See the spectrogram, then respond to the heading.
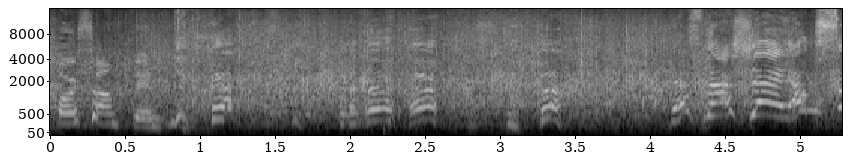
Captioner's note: laughing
